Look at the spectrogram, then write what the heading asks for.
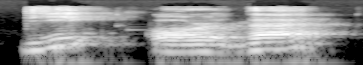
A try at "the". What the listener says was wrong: So when you were speaking, you were saying it like a D, like duh or D. Make sure that you are making that TH sound like you just made was perfect. So the. Or the.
